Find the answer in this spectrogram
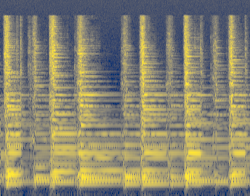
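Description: Light background music: a quick, even run of plucked-string notes.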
